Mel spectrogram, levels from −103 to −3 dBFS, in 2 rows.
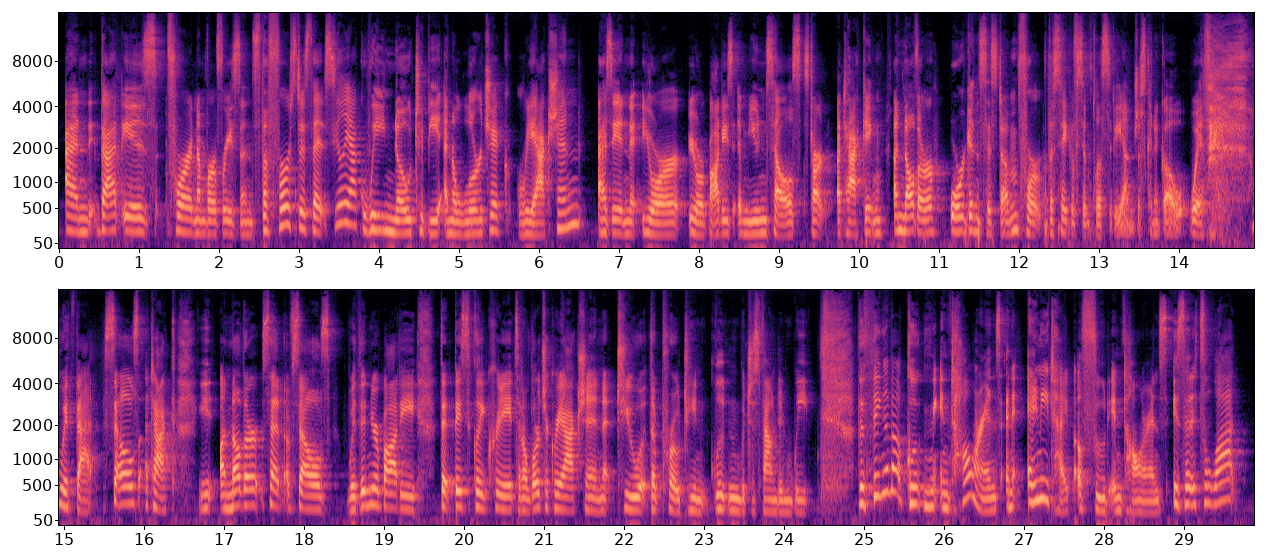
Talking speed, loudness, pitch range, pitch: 170 wpm, -24 LUFS, 155-200 Hz, 175 Hz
